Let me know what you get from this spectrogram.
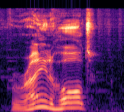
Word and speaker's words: Reinhold: But before we do, our quote this afternoon comes from Reinhold.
